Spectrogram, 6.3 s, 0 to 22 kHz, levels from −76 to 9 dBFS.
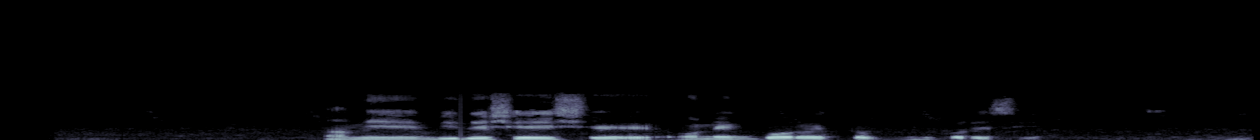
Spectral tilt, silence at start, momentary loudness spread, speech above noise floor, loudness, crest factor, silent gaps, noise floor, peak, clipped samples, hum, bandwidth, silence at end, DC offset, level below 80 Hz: -7 dB/octave; 1.65 s; 10 LU; 45 dB; -20 LUFS; 18 dB; none; -64 dBFS; -4 dBFS; under 0.1%; none; 7.4 kHz; 1.1 s; under 0.1%; -60 dBFS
